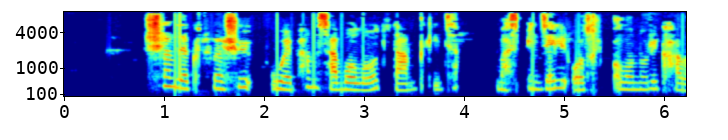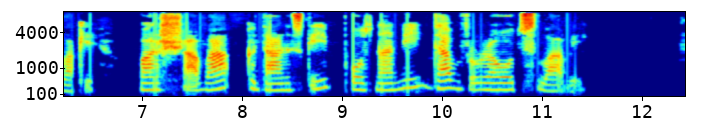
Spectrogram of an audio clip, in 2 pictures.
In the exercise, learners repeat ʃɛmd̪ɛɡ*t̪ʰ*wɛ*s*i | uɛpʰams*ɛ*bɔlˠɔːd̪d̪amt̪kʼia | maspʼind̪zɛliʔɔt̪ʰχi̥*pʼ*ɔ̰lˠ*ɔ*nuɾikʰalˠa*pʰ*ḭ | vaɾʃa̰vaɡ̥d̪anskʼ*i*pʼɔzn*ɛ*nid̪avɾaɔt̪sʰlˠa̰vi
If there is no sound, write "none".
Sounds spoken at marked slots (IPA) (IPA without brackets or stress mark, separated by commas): t̪ʰ, ʃ, a, pʼ, ɔ, kʰ, i, a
